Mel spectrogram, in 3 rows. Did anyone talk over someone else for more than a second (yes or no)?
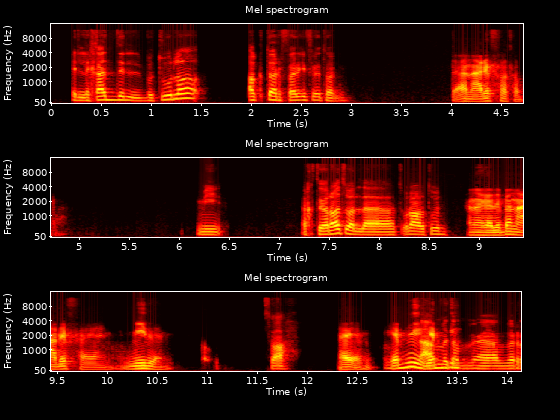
no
